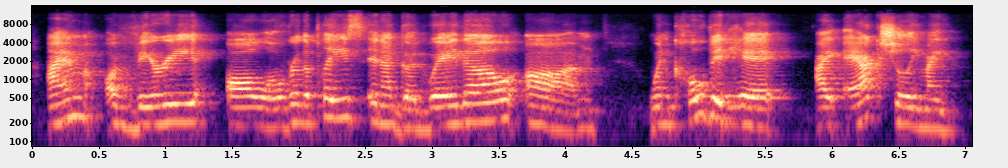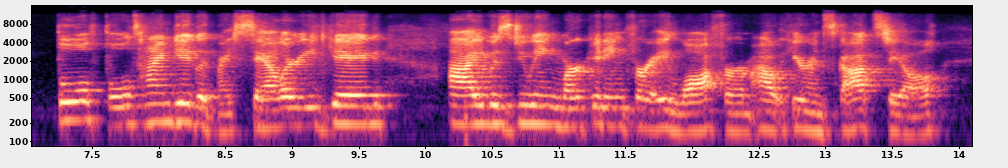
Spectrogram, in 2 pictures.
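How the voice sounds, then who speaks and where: With a strong Midwestern accent, a woman speaks at a medium pitch and a fairly slow pace, her tone bright and sharp. Her pitch varies in an ordinary way, and audible room echo surrounds her. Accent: thick Midwestern. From US Midwest, small-town Illinois. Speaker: influencer and sports reporter. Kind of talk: casual podcast chat. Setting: podcast.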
